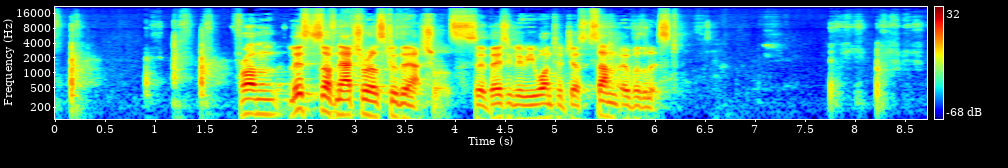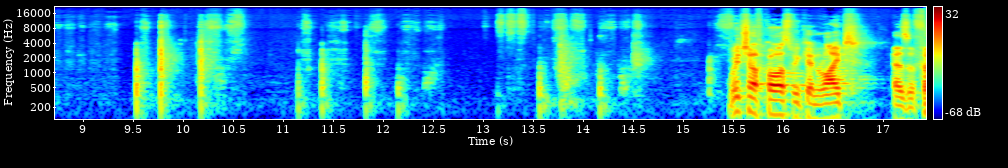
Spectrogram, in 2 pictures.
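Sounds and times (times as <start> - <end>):
writing on a board: 0.0 - 1.8, 7.1 - 15.5
speech: 1.8 - 6.3, 15.5 - 17.4.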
